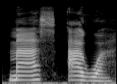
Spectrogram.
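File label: more water, Spanish, female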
